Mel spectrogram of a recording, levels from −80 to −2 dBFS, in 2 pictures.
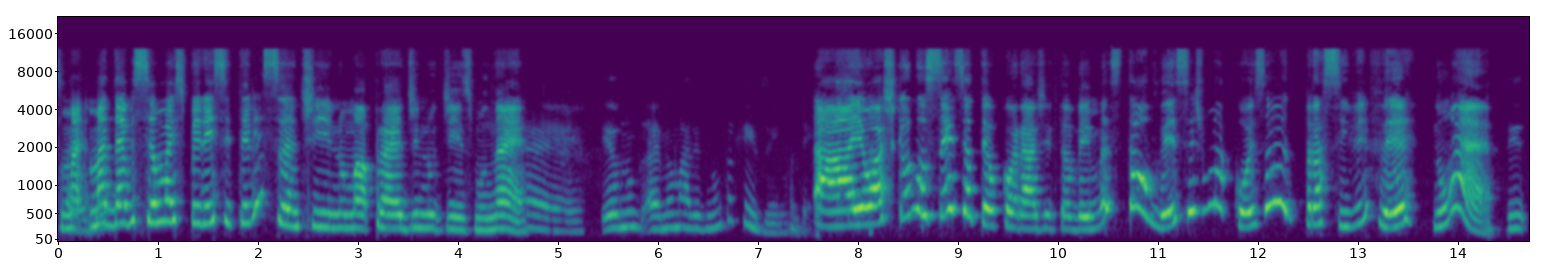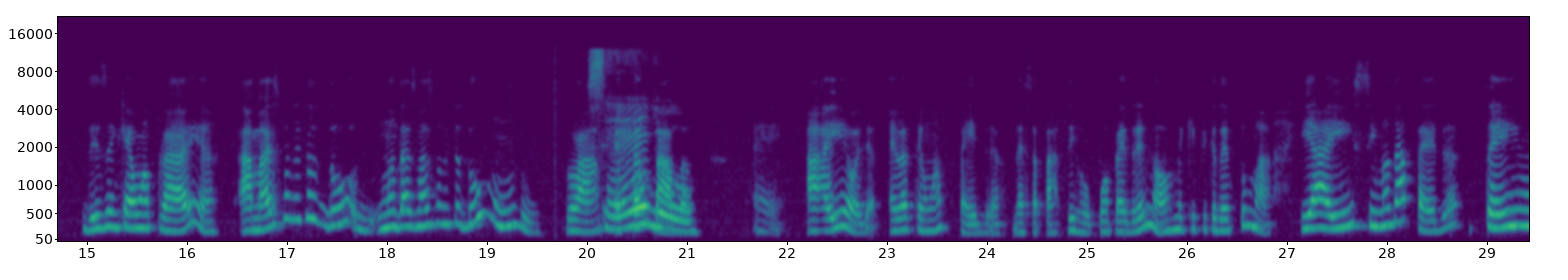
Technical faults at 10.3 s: none

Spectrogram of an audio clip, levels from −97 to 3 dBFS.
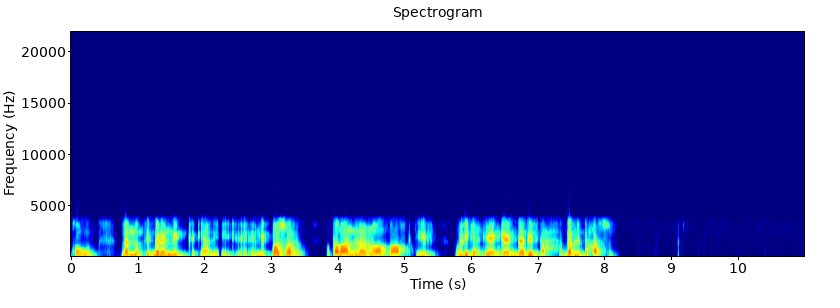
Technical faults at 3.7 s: G.729 codec

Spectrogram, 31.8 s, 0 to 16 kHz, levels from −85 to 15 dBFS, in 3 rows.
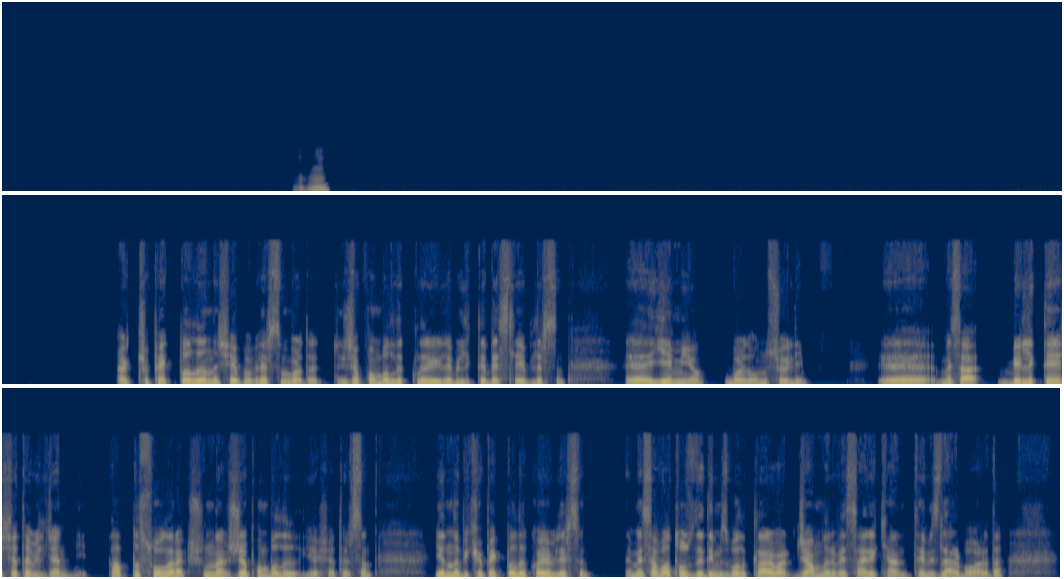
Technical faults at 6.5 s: none

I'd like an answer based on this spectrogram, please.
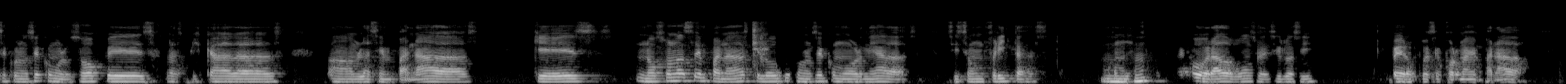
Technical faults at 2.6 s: none

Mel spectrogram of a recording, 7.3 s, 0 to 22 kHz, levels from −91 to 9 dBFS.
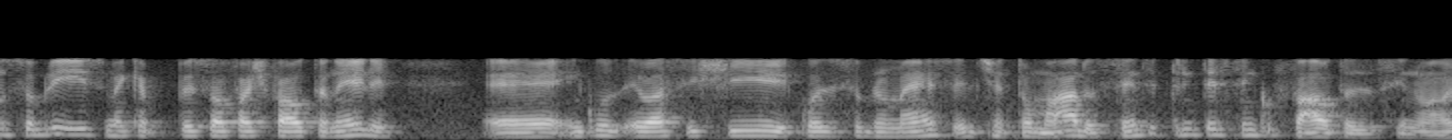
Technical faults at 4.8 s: none

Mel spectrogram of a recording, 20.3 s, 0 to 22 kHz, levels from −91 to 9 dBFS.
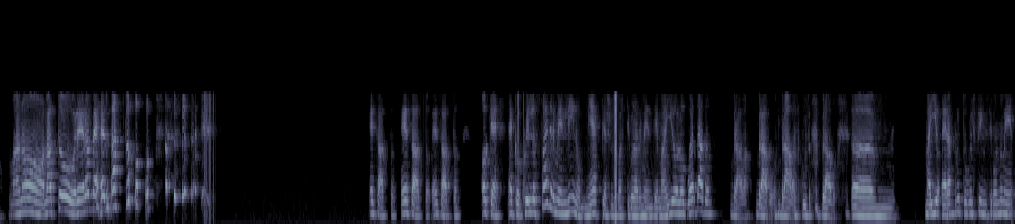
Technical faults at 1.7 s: none

